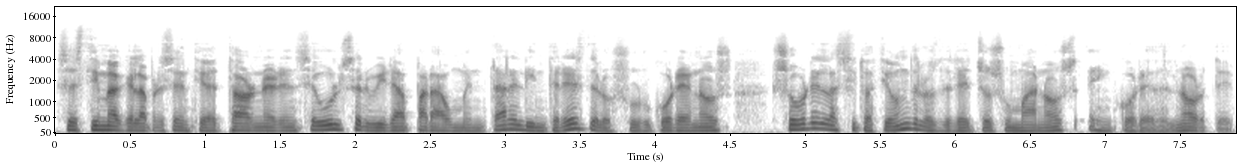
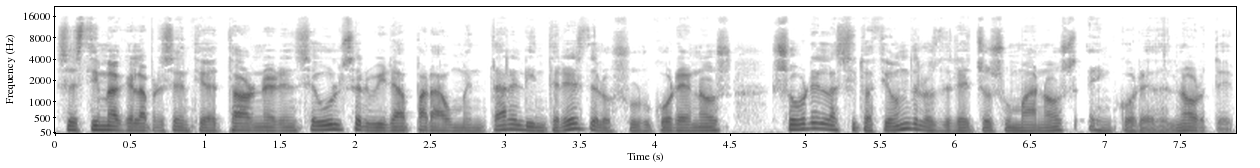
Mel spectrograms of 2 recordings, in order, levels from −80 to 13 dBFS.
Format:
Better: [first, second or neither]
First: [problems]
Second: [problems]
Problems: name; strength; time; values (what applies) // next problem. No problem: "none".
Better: second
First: muffled; slightly; fading above 3 kHz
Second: none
